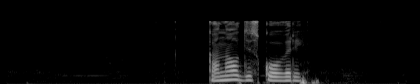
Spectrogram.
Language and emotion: Russian, neutral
